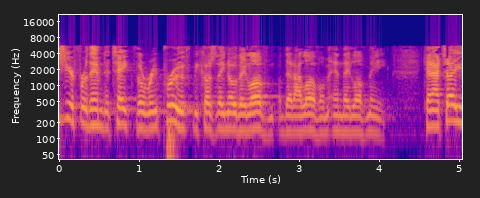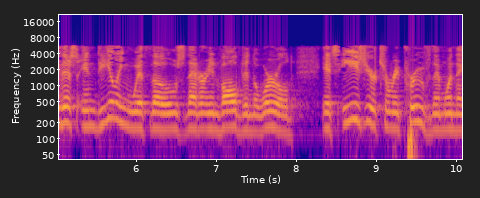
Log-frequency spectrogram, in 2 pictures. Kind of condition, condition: setting, large echoing room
